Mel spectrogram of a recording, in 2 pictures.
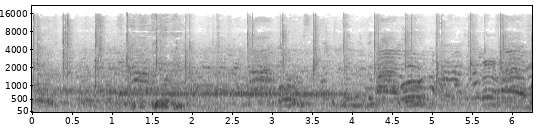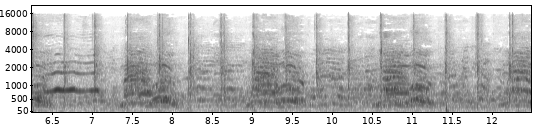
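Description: People in a crowd clap their hands in rhythm.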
